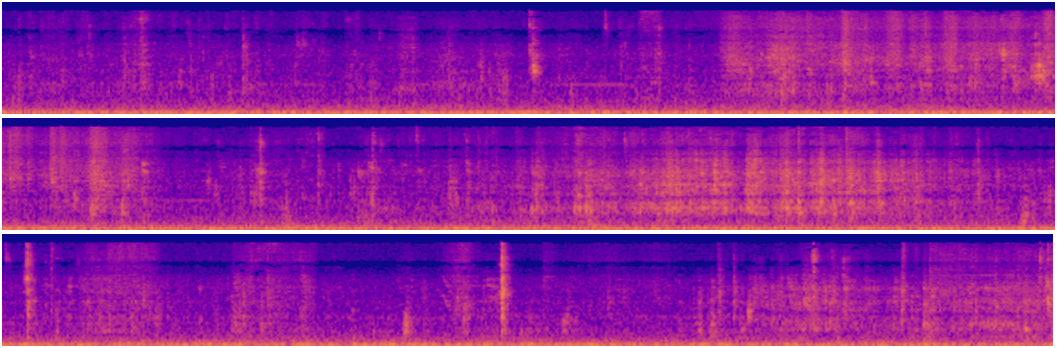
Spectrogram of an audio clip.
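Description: Close-up mouth sounds of a person eating chicken wings: chewing and lip-smacking with small clicks, over a steady low hum of a car cabin. A sip through a straw comes near the end.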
